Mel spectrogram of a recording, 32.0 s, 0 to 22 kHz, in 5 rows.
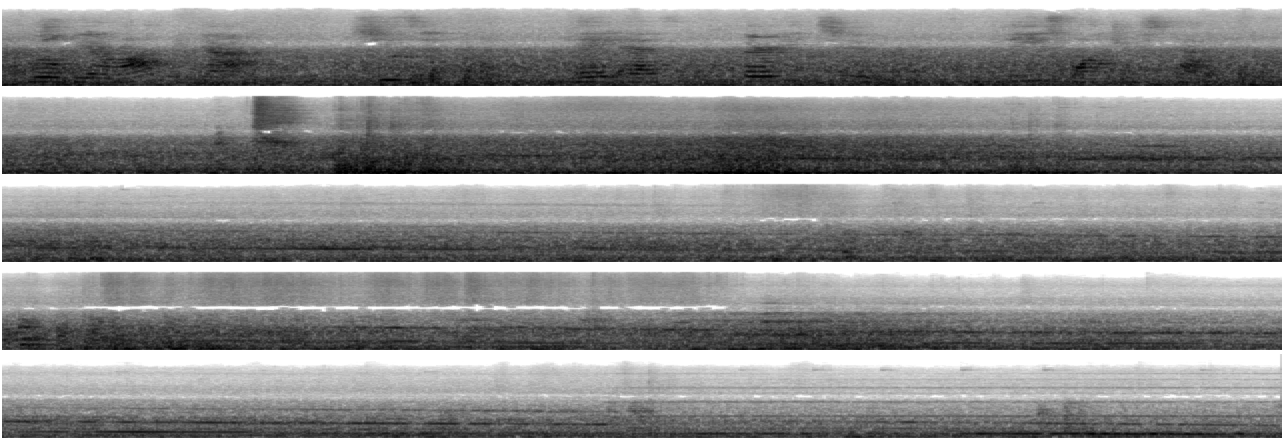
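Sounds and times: train running rumble: 0.0 - 12.5.

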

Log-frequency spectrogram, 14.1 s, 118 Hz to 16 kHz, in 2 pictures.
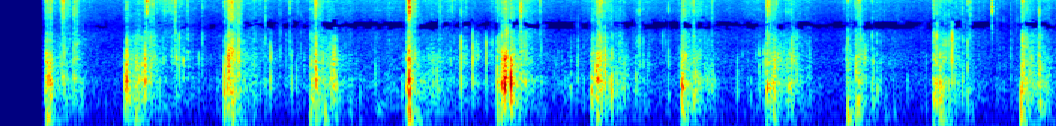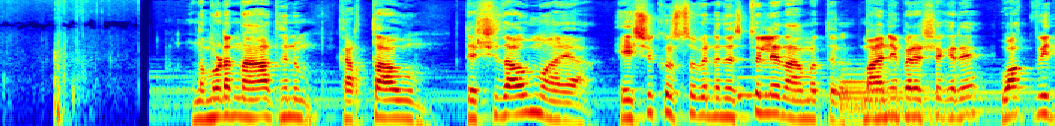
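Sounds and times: footsteps walking: 0.3 - 8.0.

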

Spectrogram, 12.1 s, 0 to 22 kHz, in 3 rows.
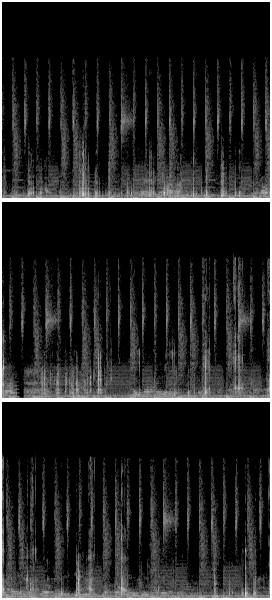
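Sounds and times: crunching and chewing snacks: 0.0 - 12.0.

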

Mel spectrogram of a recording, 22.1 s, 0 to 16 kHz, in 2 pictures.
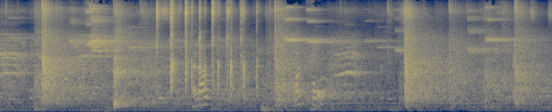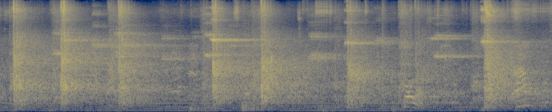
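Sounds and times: squash ball hitting rackets and walls: 0.6 - 3.2, 5.2 - 6.1, 7.8 - 19.8, 20.4 - 21.5
shoes squeaking on wooden floor: 9.3 - 10.3, 17.2 - 21.0.

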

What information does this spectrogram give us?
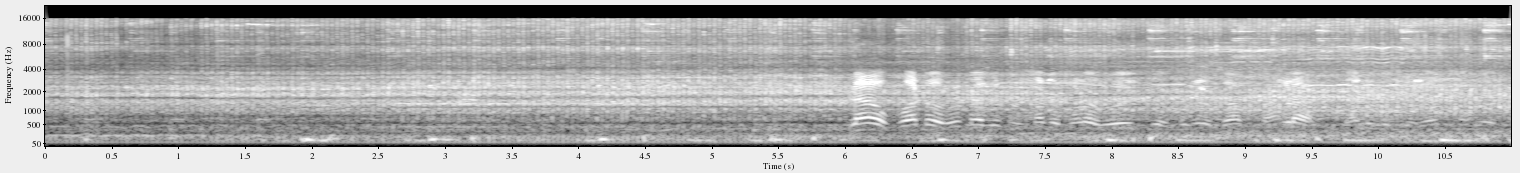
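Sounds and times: tractor diesel engine under load: 0.0 - 11.0.

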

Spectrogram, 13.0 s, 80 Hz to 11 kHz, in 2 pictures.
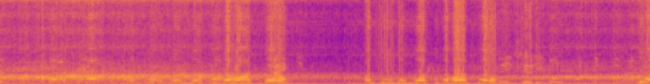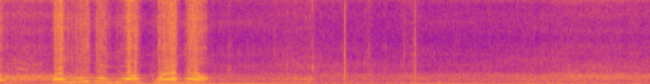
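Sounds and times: car engine accelerating: 0.1 - 13.0
person shouting: 6.4 - 8.6.

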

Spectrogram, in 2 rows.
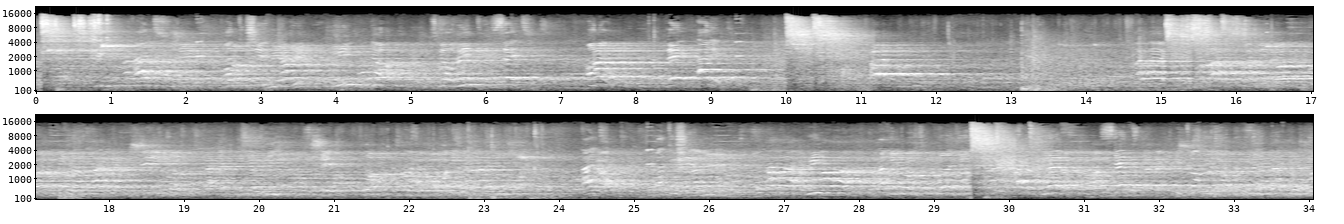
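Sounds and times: people talking in echoing hall: 0.0 - 34.0.

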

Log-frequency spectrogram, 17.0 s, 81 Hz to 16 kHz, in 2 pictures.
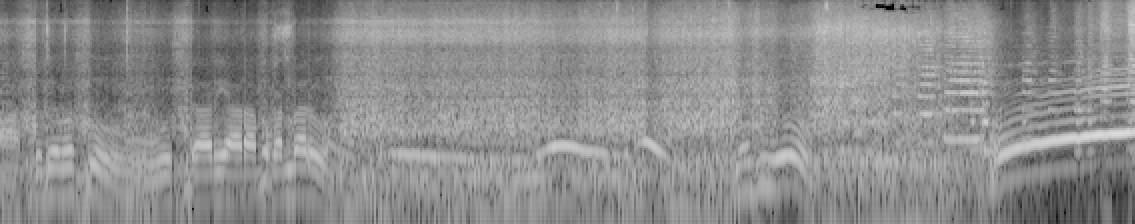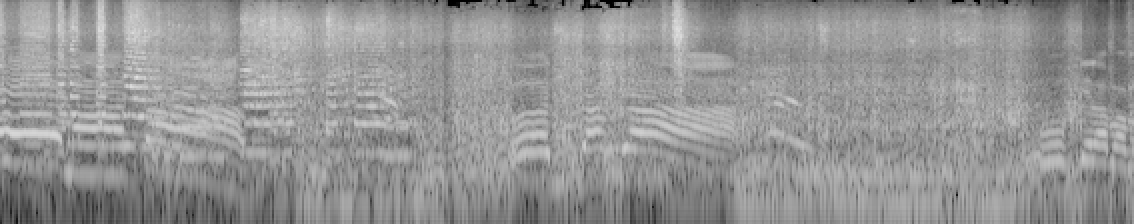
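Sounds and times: bus and truck engines running: 0.0 - 17.0
bus horn: 6.2 - 11.8.

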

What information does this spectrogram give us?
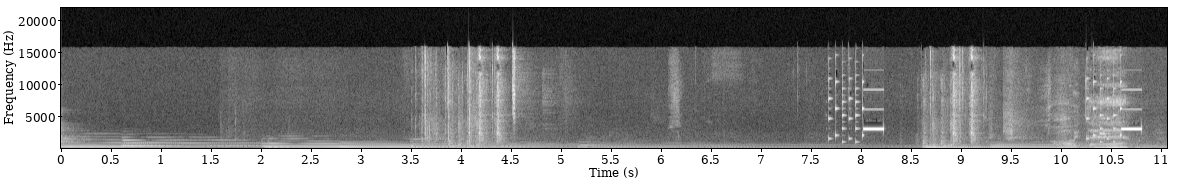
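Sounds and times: background music: 0.0 - 11.0
keypad key-press beeps: 7.7 - 8.2, 10.3 - 10.8
long high rejection beep: 7.7 - 8.3, 10.3 - 10.8.

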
